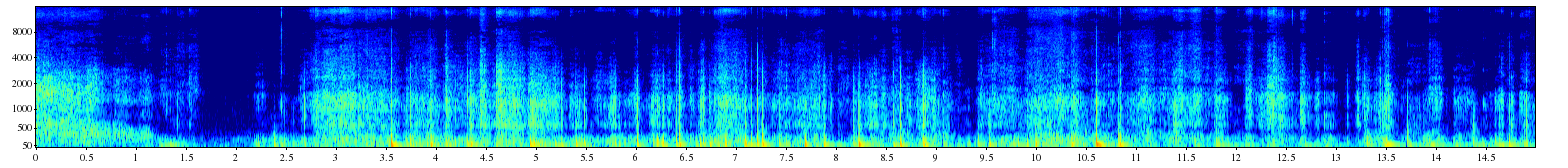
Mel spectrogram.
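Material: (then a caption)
Cardboard. Curled fingertips and nails rapidly tap and scratch a flat white piece of corrugated cardboard lying on a dark cloth. The result is a dense stream of soft, dull, low-heavy taps mixed with papery scratching that rises and falls in bursts, with a brief quiet pause near the start.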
